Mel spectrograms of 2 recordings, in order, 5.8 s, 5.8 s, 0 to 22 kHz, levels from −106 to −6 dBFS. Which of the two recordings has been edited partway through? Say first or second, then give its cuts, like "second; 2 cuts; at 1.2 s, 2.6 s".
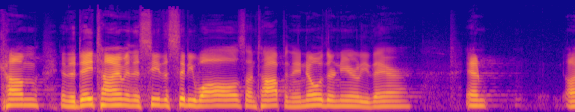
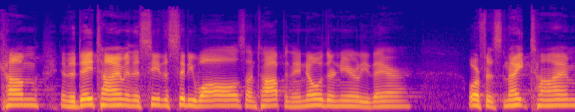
first; 1 cut; at 4.5 s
